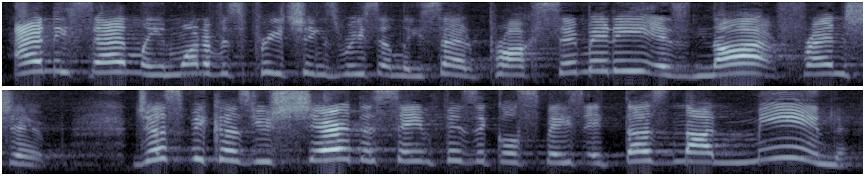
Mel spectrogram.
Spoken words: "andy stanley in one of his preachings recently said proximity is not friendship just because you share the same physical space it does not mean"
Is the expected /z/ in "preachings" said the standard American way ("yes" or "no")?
yes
